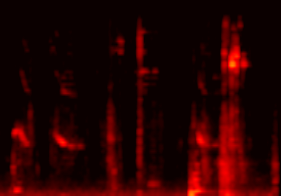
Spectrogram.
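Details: Cheondung-i, a pet dog, after a walk: thin high whining sweeps early on, then two sharp, loud bark-like yelps close together near the end, over steady background hiss.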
